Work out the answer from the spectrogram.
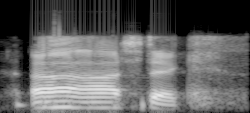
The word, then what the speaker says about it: Ostiak: How am I pronouncing it right, Ostiak? Ostiak. Ostiak. Sir. All good, though. Okay. I've heard many pronunciations. I wasn't sure if it was a hard or soft O, so.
